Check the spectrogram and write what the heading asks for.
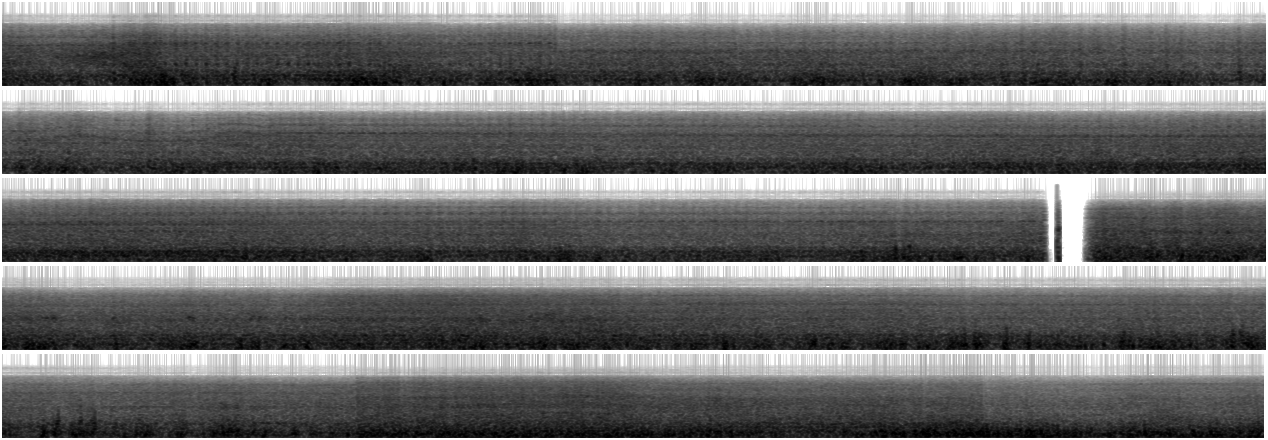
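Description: KTM Super Adventure's V-twin engine running steadily while riding at moderate speed, heard under heavy wind and road rush on the onboard camera's microphone. The sound drops out for an instant a little past halfway, at an edit.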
